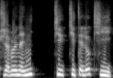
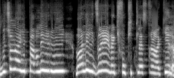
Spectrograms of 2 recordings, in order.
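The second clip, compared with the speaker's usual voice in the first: much higher, eager voice egging her on; teasing Québécois runner; 9 semitones higher than usual. Retold or imitated. A fellow Québécois teases her about the American runner, high mock ribbing voice. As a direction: pitch way up like a buddy ribbing her.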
